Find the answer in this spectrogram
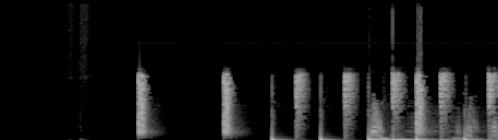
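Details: Electronic drum-machine beat only: a few sparse hits build into a fast, steady pattern of deep kicks and sharp snares, with no animal voices at all.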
